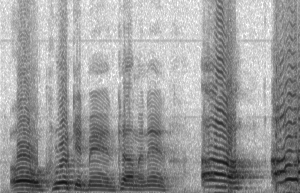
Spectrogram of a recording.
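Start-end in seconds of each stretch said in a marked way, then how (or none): 2.5-3.7 high, loud screams. Real, not acted. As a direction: scream out at a sudden scare. Reacting to a game scare.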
